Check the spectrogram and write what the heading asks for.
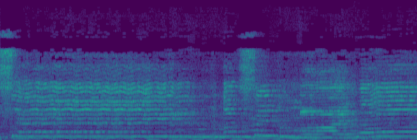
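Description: A voice singing long held notes over backing music with a steady bass line, the sung note changing pitch about two seconds in.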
